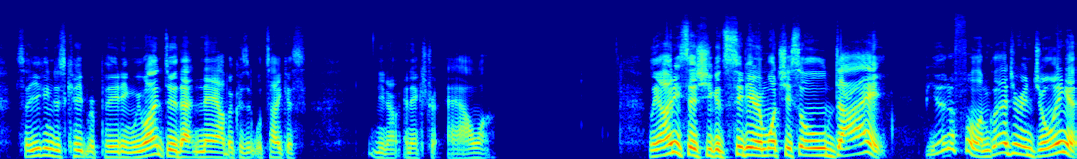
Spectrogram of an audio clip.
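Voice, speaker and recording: With an Australian accent, a man talks at a fairly quick pace in a high voice, his pitch swinging very widely and his speech broken by long, frequent pauses. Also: big swings in loudness, quiet background. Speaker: photo editing instructor. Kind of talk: live tutorial. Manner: casual, chatty.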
